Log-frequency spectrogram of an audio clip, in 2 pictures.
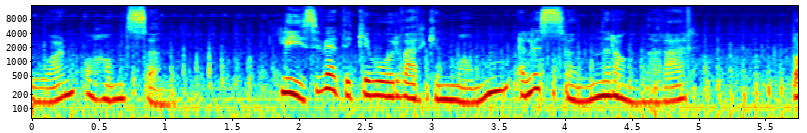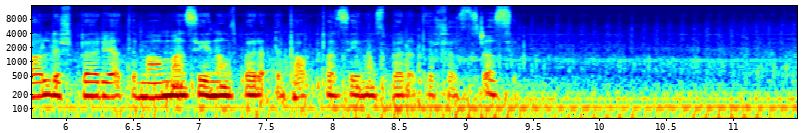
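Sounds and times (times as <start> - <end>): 
speech: 0.0 - 9.6
helicopter flying people to a hospital in Takwapa: 0.0 - 11.4.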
